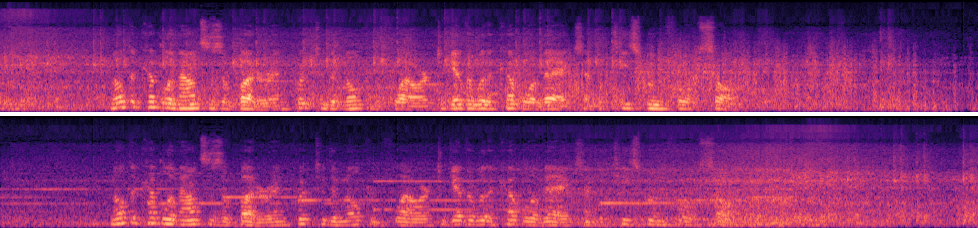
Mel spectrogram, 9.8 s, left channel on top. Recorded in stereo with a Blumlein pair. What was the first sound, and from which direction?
A man speaking, 65° left.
